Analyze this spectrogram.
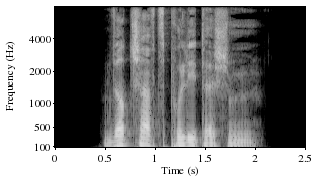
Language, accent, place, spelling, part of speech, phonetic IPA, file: German, Germany, Berlin, wirtschaftspolitischem, adjective, [ˈvɪʁtʃaft͡sˌpoˌliːtɪʃm̩], De-wirtschaftspolitischem.ogg
- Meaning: strong dative masculine/neuter singular of wirtschaftspolitisch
